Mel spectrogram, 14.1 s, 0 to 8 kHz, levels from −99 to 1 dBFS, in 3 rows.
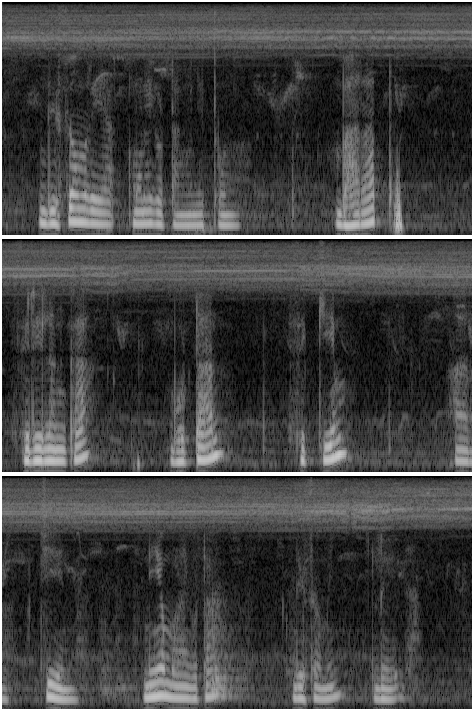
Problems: constant background noise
